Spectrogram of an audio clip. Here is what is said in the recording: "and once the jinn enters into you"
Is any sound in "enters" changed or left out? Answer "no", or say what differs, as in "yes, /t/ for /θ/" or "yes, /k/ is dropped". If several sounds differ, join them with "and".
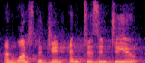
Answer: no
